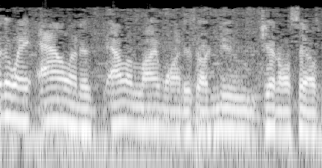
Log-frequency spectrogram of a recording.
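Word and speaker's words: Leinwand: Lean Vald. No, it's lime wand. That's how you pronounce it.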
